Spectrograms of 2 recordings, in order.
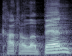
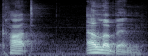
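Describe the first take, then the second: First: Katalaben as kat-a-la-BEN; wrong last-syllable stress. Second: Kat elaben as kat-E-la-ben, falling after; stress on E. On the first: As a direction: push the final syllable of katalaben. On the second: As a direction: hit the "e" that opens elaben. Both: Shown as a demonstration. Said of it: "hit that syllable that has the accent".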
